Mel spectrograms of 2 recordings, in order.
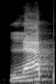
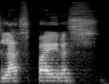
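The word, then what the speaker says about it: Laspeyres: I will call it by one name. The first type is called as Lappe index number. You might call it as Laspirus. Yes, I will call it as Lappe.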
